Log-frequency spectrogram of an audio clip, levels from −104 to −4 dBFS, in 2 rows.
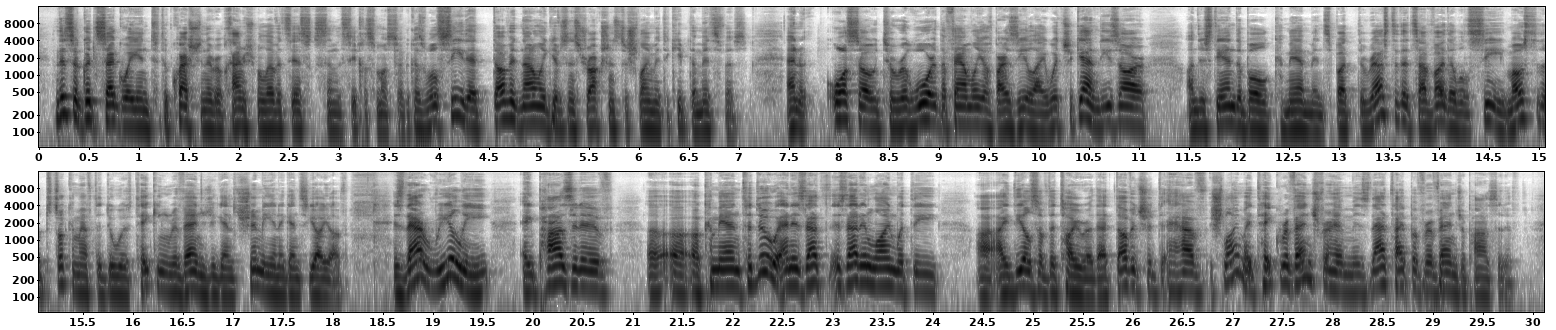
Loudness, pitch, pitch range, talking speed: -18 LUFS, 130 Hz, 115-150 Hz, 220 wpm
